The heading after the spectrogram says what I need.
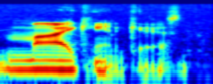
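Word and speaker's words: MyCannaCast: I hope everyone gets my cannacast is not pronounced like Michigan it's supposed to be a play on my like my Canada cast like but Michigan is MI so we just my can cast so that's that's the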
